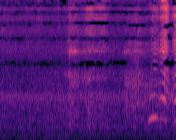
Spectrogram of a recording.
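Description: A young child calls out in high, excited bursts.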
